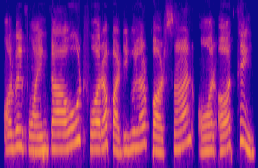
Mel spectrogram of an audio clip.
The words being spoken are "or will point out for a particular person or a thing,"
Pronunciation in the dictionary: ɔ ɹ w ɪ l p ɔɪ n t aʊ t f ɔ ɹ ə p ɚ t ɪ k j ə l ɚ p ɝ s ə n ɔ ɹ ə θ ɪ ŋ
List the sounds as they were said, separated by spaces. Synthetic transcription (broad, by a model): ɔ ɹ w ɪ l p ɔɪ n t aʊ t f ɔ ɹ ə p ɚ t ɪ k j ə l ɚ p ɝ s ə n ɔ ɹ ə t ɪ ŋ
